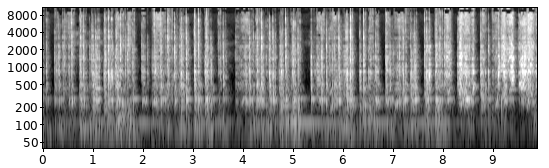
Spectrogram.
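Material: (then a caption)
Fabric. A large, hollow, lit cylindrical fabric drum lampshade is scratched and tapped with long nails. Quick, dry rasping strokes mix with light taps in a steady run. Under it sits a low, even hum.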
